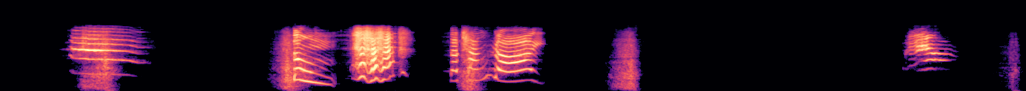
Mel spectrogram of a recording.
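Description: A kitten meows.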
